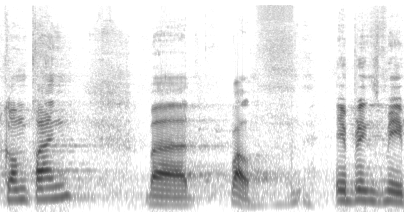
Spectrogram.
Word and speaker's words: Company: It's pronounced Compagne, but, well, it brings me problems somewhere.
